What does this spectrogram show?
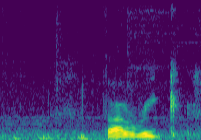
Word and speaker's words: Valreek: Valreek. yeah. Rhymes with Squeak. Not Valreek, no.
